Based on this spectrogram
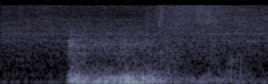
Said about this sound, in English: Thunder. I'm not normally fond of what follows. But, you know, because we're under a thunderstorm warning, apparently.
